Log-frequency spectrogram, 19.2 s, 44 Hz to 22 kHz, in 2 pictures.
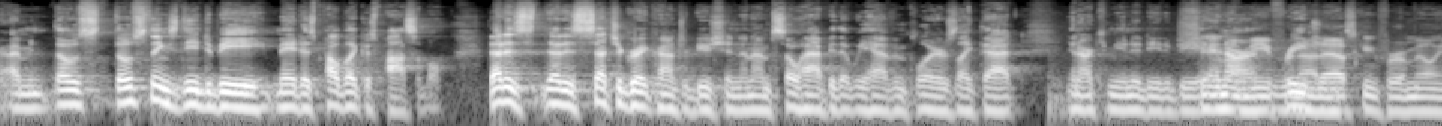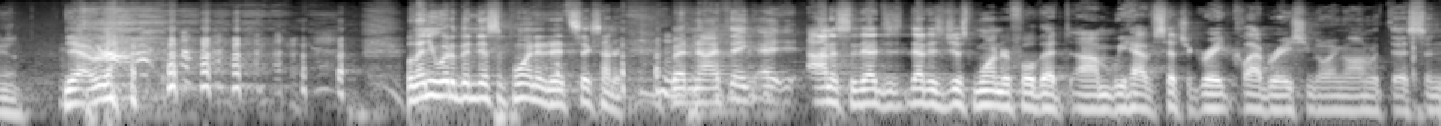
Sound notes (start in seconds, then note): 10.1 laughing; 10.1 laughs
